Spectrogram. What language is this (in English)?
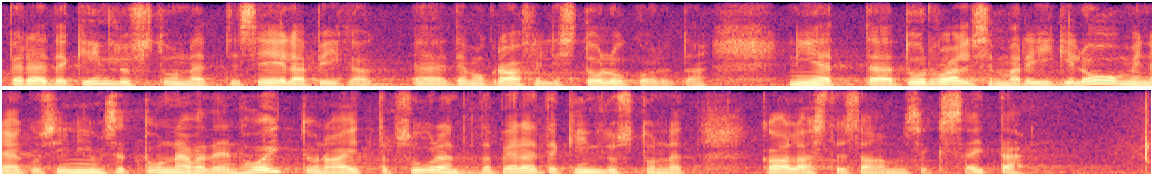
Estonian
